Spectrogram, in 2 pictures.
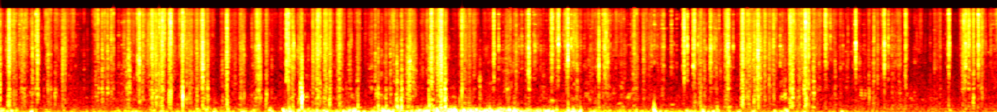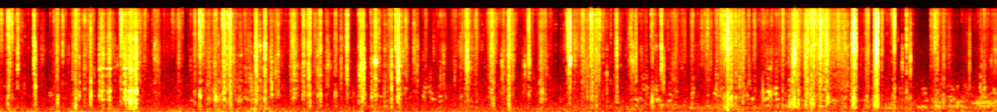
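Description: Leafy branches rustle and crackle as they are dragged and pulled by hand.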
